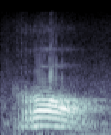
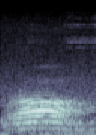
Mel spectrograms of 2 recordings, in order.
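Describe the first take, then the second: First: The r is trilled strongly with many tongue taps. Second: The r is soft with only a slight trill. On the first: The speaker calls it wrong. "ro kebanyakan takrirnya" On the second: The speaker calls it right. "jadi halus dia"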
